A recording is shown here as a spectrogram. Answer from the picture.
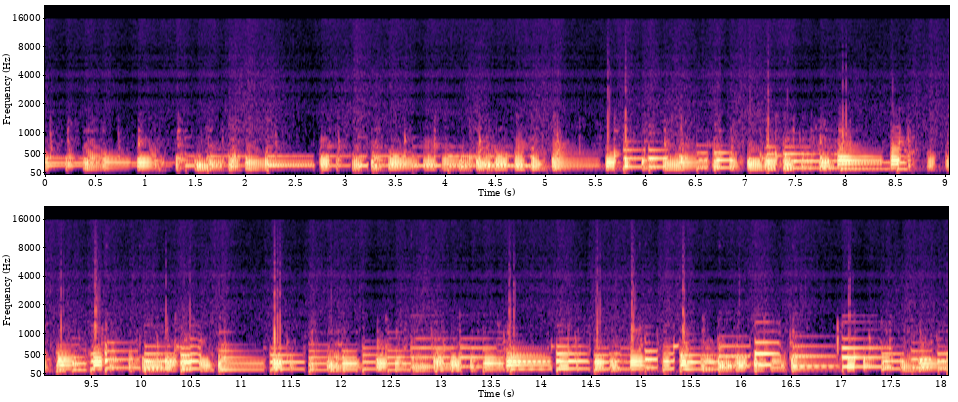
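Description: Electric bass guitar played fingerstyle: an improvised modern-jazz line of many short plucked notes in quick succession, each with a clear attack.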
